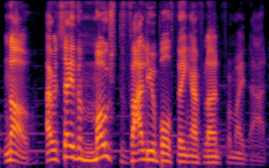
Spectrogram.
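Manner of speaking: ordinary delivery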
